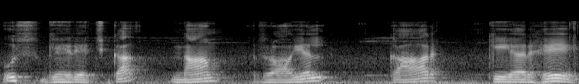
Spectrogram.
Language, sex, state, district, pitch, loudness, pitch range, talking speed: Hindi, male, Madhya Pradesh, Dhar, 110 Hz, -18 LUFS, 105-125 Hz, 85 wpm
